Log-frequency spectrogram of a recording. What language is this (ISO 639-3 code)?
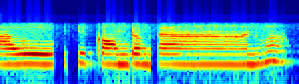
ori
